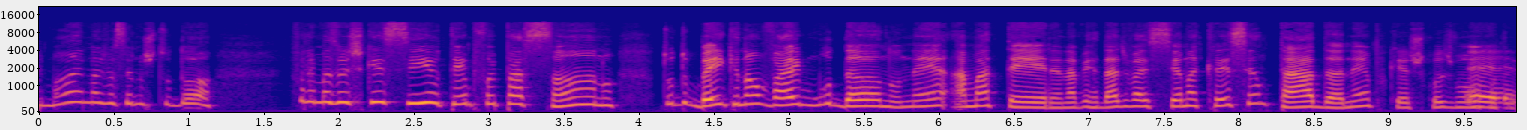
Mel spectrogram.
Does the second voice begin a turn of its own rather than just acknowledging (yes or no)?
yes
